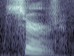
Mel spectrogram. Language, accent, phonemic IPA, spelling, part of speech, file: English, US, /sɝv/, serve, verb / noun, En-us-serve.ogg
- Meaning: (verb) To provide a service (or, by extension, a product, especially food or drink).: To be a formal servant for (a god or deity); to worship in an official capacity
